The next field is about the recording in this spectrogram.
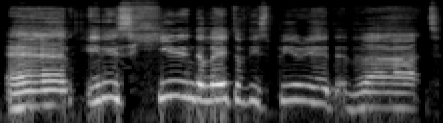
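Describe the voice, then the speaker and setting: Slow-paced Mexican-accented man teaching. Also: high voice, a bit bright, clean tone, no room sound. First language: Spanish. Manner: explanatory, conversational, addresses listeners directly. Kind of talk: informal recorded lecture to a class.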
